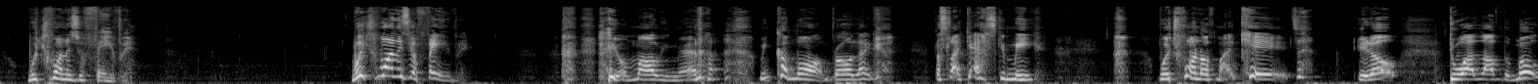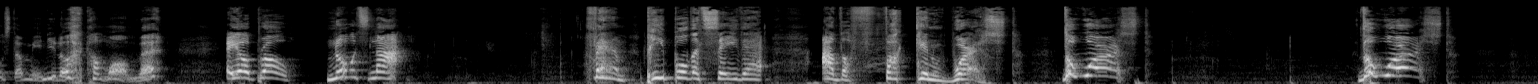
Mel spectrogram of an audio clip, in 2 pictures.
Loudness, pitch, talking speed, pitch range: -18 LUFS, 255 Hz, 120 wpm, 220-315 Hz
